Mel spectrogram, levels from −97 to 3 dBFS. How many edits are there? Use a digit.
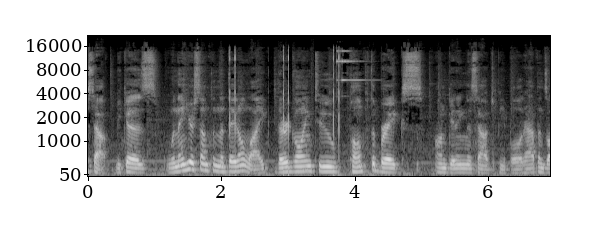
0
